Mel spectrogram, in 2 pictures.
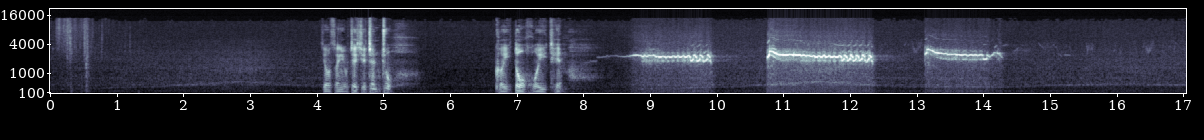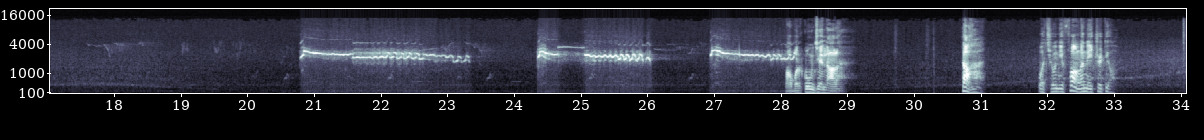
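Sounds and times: eagle screeching: 0:10.8 - 0:12.4, 0:20.8 - 0:23.4, 0:24.4 - 0:28.4.

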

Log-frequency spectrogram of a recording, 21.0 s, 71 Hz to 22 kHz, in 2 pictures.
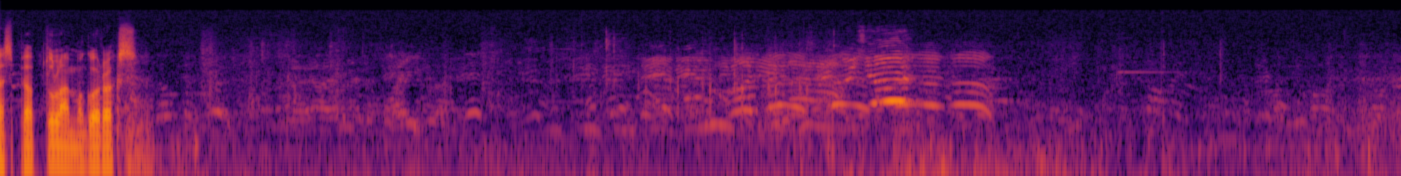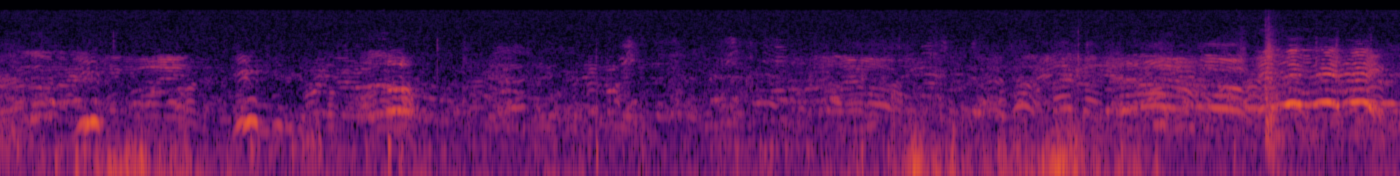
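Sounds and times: quiet stadium ambience: 0:00.0 - 0:21.0
distant players calling out: 0:10.7 - 0:13.9.

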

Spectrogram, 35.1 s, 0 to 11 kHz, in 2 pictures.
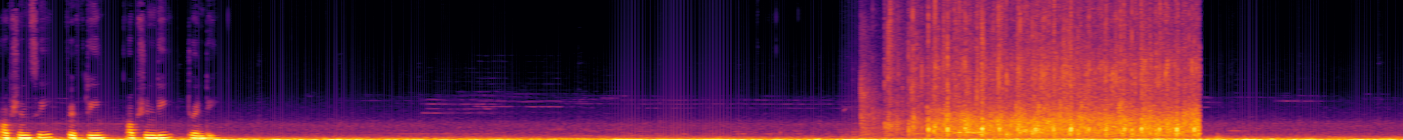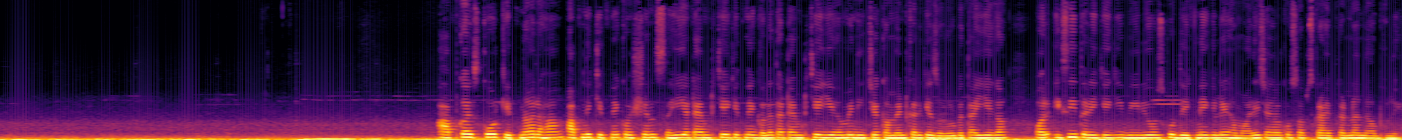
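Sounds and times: low background rumble: 0:23.0 - 0:35.0.

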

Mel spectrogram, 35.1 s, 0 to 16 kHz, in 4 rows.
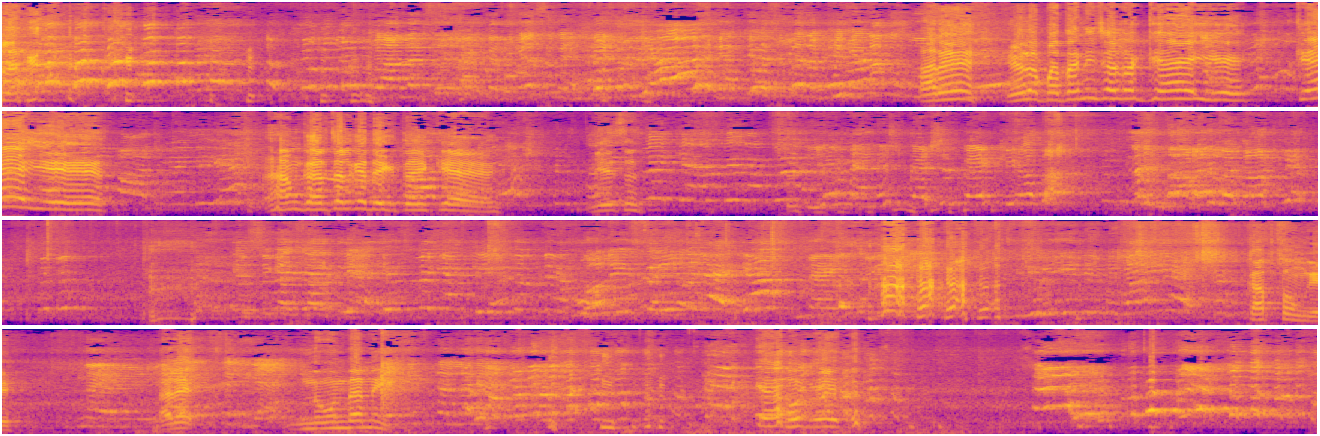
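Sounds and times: woman laughing hard: 0:00.0 - 0:04.8, 0:18.5 - 0:19.2, 0:23.1 - 0:24.4, 0:29.4 - 0:35.0
women chattering: 0:00.0 - 0:06.7, 0:11.3 - 0:25.9, 0:29.0 - 0:32.3.

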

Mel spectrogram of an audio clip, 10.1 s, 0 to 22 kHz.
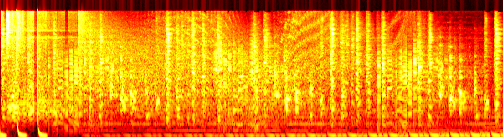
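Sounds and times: steady kick drum: 0:00.0 - 0:01.0
rolling bassline: 0:00.0 - 0:10.0
busy synth effects: 0:01.2 - 0:09.9.

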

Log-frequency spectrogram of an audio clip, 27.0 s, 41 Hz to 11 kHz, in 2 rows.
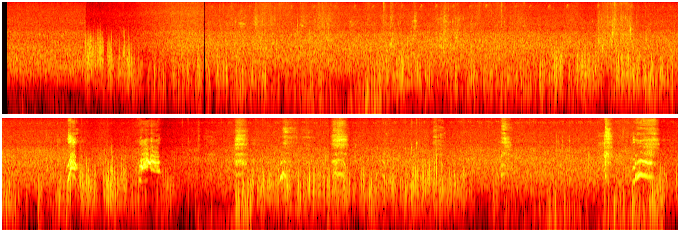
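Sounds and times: stream water running over gravel: 0:00.2 - 0:16.2, 0:19.7 - 0:27.0.

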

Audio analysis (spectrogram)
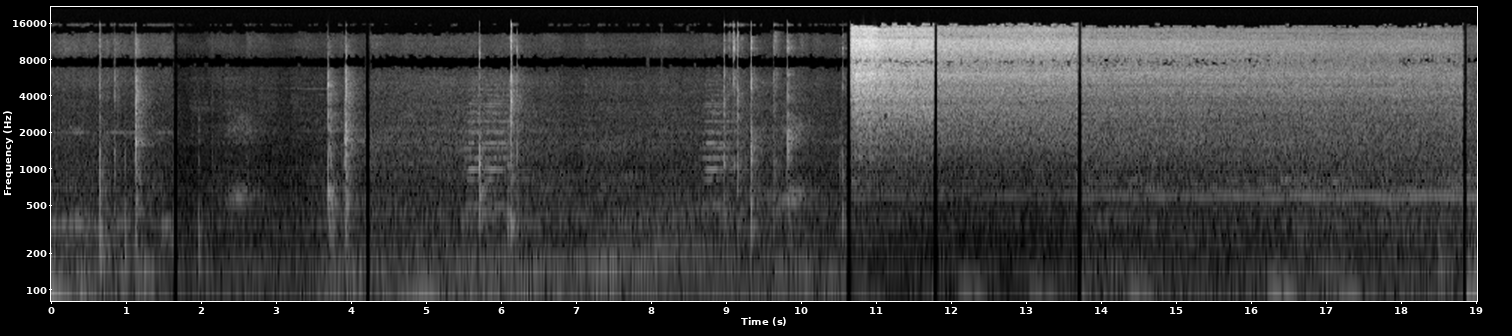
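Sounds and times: pressure cooker steam hissing: 0:10.6 - 0:18.9.

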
